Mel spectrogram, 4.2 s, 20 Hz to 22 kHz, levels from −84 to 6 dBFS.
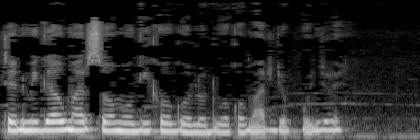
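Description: WMA compression runs throughout the speech, from start to finish. The damage is heavy: transients smear into a ringing, washy haze, and a hiss swells and fades with each syllable. This is likely a transform codec running long blocks, which spreads quantisation noise over tens of milliseconds and zeroes the weaker spectral lines. The result fits early WMA at around 32 kbps, even though content still reaches about 20.1 kHz.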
